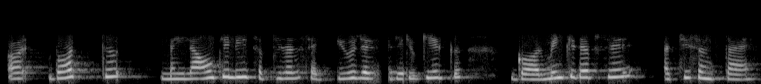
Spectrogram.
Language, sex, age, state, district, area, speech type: Hindi, female, 18-30, Madhya Pradesh, Balaghat, rural, conversation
